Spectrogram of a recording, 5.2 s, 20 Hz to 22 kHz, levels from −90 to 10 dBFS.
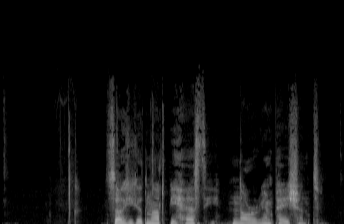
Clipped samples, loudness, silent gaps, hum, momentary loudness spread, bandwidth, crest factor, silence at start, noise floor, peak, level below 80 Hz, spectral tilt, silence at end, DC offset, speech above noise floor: under 0.1%; -34 LUFS; none; none; 19 LU; 14.5 kHz; 22 dB; 1.05 s; -79 dBFS; -14 dBFS; -68 dBFS; -4.5 dB/octave; 0.35 s; under 0.1%; 45 dB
